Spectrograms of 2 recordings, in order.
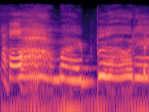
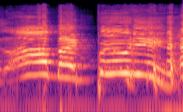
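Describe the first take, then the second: First: High, slow retold wail, held back; quoting through laughter. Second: Very high, loud wail, slowing at the end; imitated child's scream. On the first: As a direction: repeat the kid's wail while fighting giggles. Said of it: "I'm still, like, not able". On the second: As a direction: shriek like a hurt kid, laughing as you tell it. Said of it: "screaming, and goes".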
